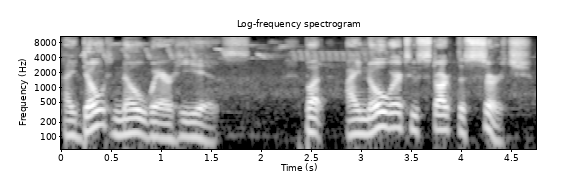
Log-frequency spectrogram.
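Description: An actor playing a solemn, stern hermit keeper of a sacred order, speaking formally in an audio drama. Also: male voice, mid-range voice, animated, slow, fairly bright tone, slight background noise. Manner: grave, portentous, formal.

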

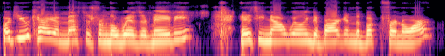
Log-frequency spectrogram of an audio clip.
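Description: A woman's voice: fast talker, no room sound, natural voice. A woman voicing a weary, imperious witch with a commanding, sardonic and menacing manner in an audiobook. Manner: low, even, commanding. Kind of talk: audiobook character acting.

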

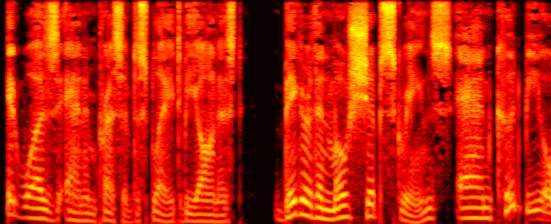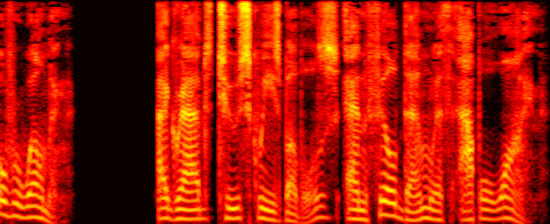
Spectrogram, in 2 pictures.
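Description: A man with a husky voice reading a first-person fiction story as a scripted narration. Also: mid-range voice, sing-song, a little slow, a little mellow, no room sound, clean studio sound.

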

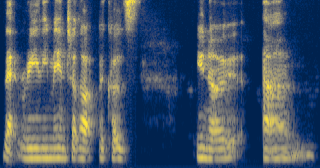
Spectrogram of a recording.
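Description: A woman in her sixties from New Zealand, a school principal telling stories in a video-call interview, halting and restarting. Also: fairly low pitch, expressive, gravelly. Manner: warm storytelling, halting restarts. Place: home room, indoors. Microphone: video call webcam.

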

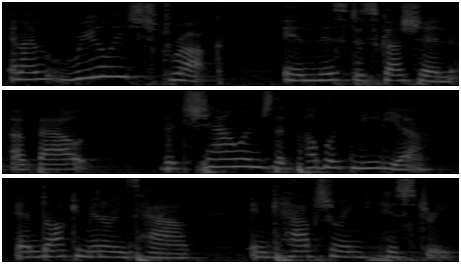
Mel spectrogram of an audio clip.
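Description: A woman in the audience of a panel discussion, making a long, earnest comment in a measured way. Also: mid-range voice, lively intonation. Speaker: audience member asking a question. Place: conference hall audience.

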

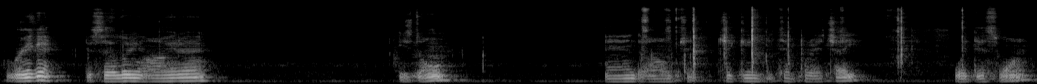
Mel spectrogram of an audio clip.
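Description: Iranian accented guy doing a hobby tutorial, super creaky voice, echoey room w faint noise. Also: on the high side, fairly even intonation. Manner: halting, short broken phrases. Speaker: electronics hobbyist presenter. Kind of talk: casual hands-on tutorial. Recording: roomy echo with faint noise.

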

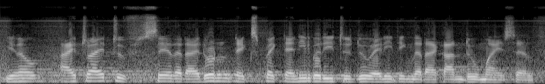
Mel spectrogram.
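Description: A man's voice: mid-range voice, fairly even intonation, fairly quick. A middle-aged man speaking earnestly into a handheld mic on a stage panel, sharing reflective business stories. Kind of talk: panel discussion. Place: large stage hall. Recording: echoey hall with faint hum.

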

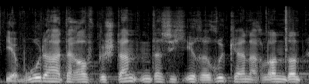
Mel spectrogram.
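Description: A man's voice: medium pitch, lively intonation, brisk, lightly acted. An actor playing a grave, proper, practical businessman past middle age in a German audio drama, speaking formally and earnestly. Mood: grave, worried. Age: middle-aged.

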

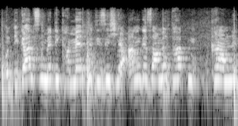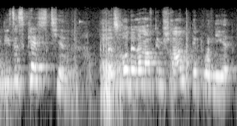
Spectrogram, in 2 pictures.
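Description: An actress playing a breezy, irreverent woman with a brisk, teasing manner in a radio play. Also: high-pitched, close to an everyday voice. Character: breezy, irreverent woman who likes strong drinks. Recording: noisy old radio play recording.

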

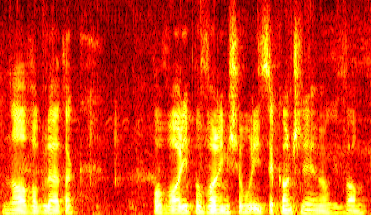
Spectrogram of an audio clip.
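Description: A man's voice: on the low side, little pitch movement, quick pace, a crowd in the background. A man giving casual gameplay commentary as he plays with friends. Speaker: video creator playing with friends. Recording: clearly noisy game voice recording.

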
